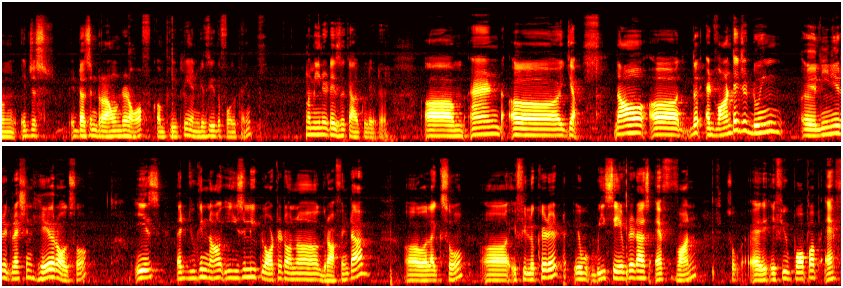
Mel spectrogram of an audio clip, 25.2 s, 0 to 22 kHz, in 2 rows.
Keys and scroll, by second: 17.1 Home, 21.6 Up, 24.0 Down, 24.5 Up.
